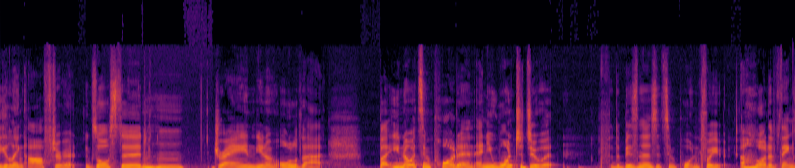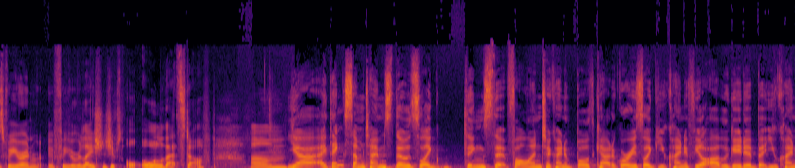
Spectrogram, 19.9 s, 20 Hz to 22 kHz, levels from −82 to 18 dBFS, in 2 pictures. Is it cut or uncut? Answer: cut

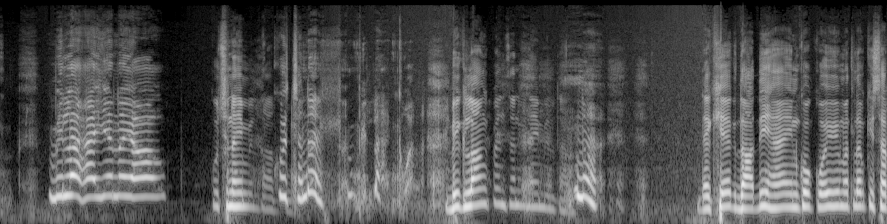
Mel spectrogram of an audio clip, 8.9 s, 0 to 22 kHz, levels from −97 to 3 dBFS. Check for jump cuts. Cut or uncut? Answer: uncut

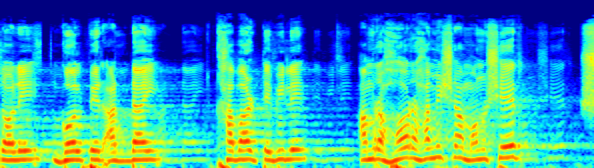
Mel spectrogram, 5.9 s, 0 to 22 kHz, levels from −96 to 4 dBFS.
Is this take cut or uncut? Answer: uncut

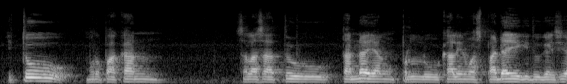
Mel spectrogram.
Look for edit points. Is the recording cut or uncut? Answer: uncut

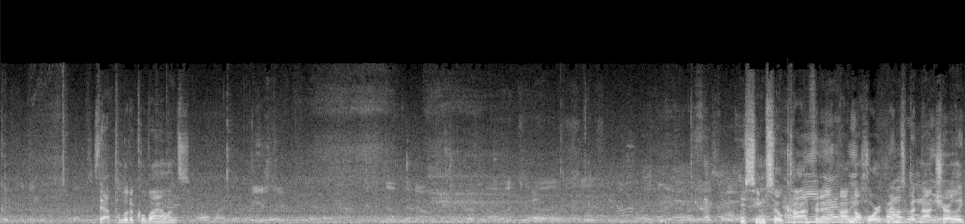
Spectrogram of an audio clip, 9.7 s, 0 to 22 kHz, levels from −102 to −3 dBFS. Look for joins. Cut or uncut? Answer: uncut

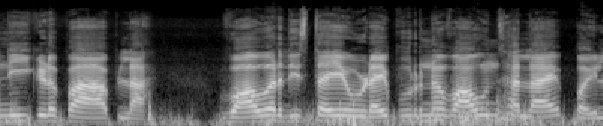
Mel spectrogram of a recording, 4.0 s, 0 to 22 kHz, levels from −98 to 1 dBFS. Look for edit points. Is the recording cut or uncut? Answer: uncut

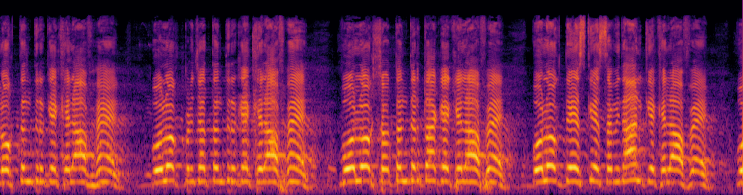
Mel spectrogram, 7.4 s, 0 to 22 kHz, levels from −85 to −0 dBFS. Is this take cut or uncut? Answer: uncut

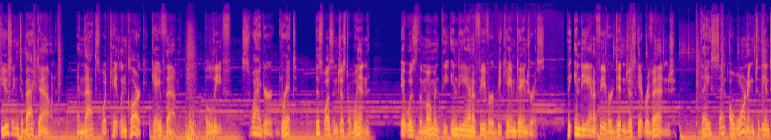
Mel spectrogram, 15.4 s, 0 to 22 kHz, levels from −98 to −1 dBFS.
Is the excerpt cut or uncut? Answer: uncut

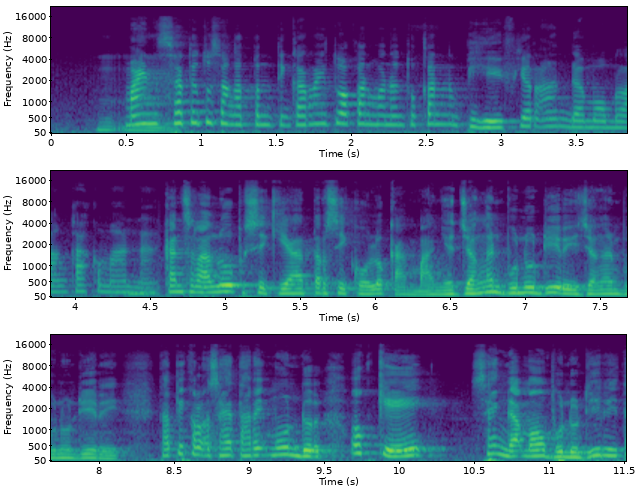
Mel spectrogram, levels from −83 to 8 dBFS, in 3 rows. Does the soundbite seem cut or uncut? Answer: cut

